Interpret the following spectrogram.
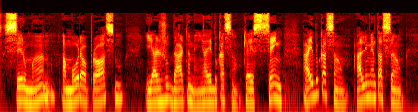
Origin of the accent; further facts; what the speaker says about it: Paraná, Brazil; Eu sou do Porto Belo.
